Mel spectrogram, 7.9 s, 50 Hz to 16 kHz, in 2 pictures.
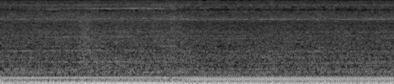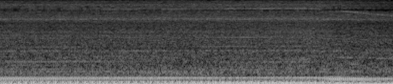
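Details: Alexander Dennis Enviro 200 E20D bus on the move: constant mid-pitched whistle over the diesel rumble, stepping with speed, later turning horn-like; the bus felt sluggish and the owner suspects the gearbox, as it was much louder toward the front.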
